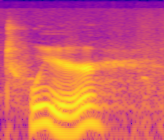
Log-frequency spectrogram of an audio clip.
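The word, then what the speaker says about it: tuyere: with it uh let's see let's dial that tweer and again for those who've not been on the stream before and don't know what a tweer is it's a french word no really i'll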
